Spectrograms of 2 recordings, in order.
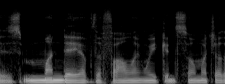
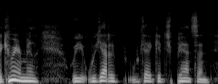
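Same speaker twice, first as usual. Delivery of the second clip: harried parent; 6 semitones higher, 3 dB louder, faster than usual. Retold or imitated. Stressed father calling back his toddler.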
